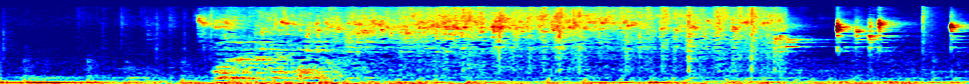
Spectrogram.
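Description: Oil pours into a hot wok and sizzles loudly.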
